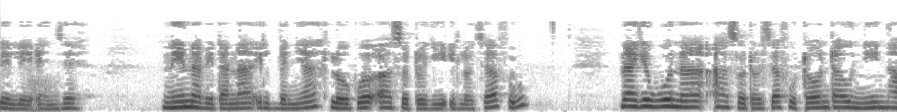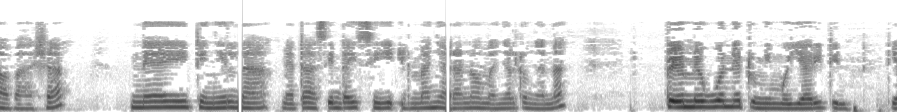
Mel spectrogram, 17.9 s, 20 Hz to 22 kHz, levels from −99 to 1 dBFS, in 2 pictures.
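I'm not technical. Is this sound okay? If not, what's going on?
No, there are three problems. The whole recording was likely squeezed hard with Vorbis compression, a format that saves space by throwing away detail. Here nothing above about 9.7 kHz survives, so the speech sounds dull, hissy and grainy, with a rough edge on every sound.

There is also pre-echo just after "asotu olchafu", from 8.02 to 8.04 seconds. The compression spreads its noise across a short chunk of sound, so a burst of hiss about 26 milliseconds long lands just before a sharp sound, which then comes out softened and smeared.

Finally, there are two blocks of digital silence, at 11.34 seconds and at 13.42 seconds. The second falls between "metaa sidai sii" and "omanya iltung'ana". Each time, a chunk of audio was swapped for pure silence, probably because the playback system fell behind. Each gap lasts about 46 milliseconds, which fits a 2048-sample buffer, and is heard as a tiny hole.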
